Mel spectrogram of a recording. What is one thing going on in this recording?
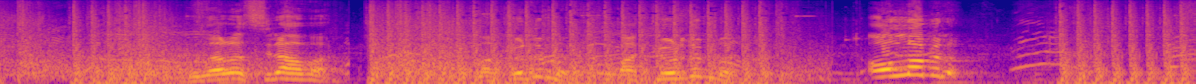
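A man shouts excitedly close to a microphone.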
